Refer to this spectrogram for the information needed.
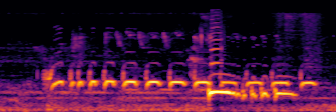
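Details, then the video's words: Zebra dove, Bangkok type, with a soft voice: a rolling series of low, rapid cooing pulses, a short opening note then a trilled run of about a dozen beats lasting nearly three seconds. "Perkutut Bangkok Suara Lembut"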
